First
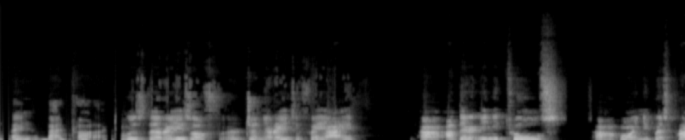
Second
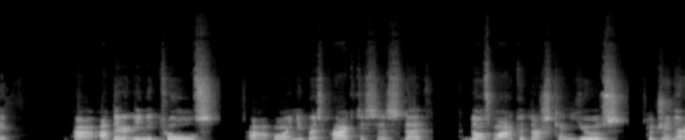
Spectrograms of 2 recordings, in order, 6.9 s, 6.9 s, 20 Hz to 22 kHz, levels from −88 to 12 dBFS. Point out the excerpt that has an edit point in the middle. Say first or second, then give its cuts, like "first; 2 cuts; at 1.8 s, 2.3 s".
first; 1 cut; at 1.2 s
